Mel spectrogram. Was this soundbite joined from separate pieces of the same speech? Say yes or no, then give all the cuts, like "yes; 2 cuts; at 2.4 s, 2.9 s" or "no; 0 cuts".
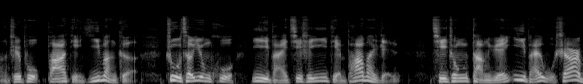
yes; 1 cut; at 1.5 s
